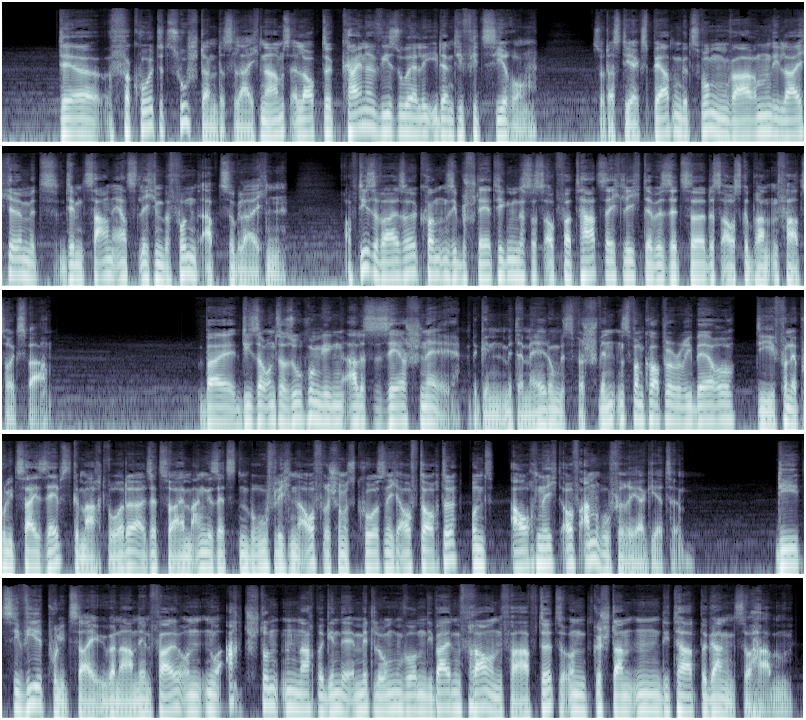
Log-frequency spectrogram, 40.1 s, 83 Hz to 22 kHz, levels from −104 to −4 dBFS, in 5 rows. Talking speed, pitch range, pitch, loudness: 150 wpm, 85-115 Hz, 100 Hz, -20 LUFS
